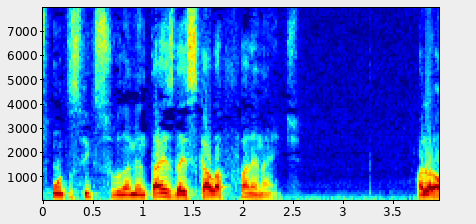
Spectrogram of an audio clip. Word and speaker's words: Fahrenheit: Para eles lá eles pronunciam Fahrenheit e nós vamos pronunciar aqui do modo aportuguesado, ou seja, nós vamos falar de Fahrenheit mesmo.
